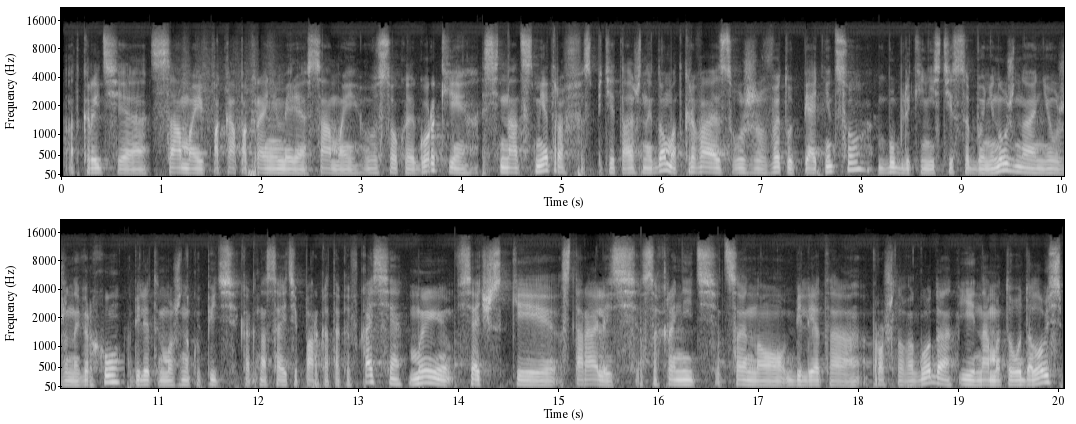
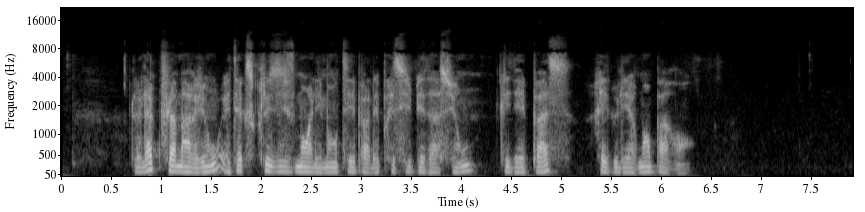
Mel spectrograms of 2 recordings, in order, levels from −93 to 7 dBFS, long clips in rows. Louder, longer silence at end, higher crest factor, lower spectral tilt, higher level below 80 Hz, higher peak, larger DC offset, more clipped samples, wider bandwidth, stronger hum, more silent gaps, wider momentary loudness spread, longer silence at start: first, -15 LUFS vs -24 LUFS; second, 0 s vs 1.6 s; second, 16 dB vs 24 dB; about the same, -4 dB/octave vs -4.5 dB/octave; first, -42 dBFS vs -62 dBFS; about the same, 0 dBFS vs -2 dBFS; neither; neither; first, 15.5 kHz vs 10.5 kHz; neither; neither; second, 5 LU vs 11 LU; second, 0.05 s vs 0.7 s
